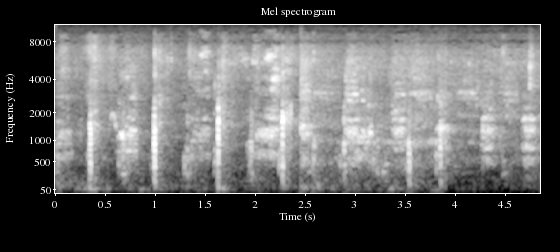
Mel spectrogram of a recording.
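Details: Golden Retriever named Maru on an outing walk to a valley stream near home in Korea; a run of short, repeated whimpering yelps about once a second, with a person's voice calling nearby.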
